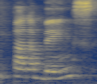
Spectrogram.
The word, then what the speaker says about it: parabéns: Depois aqui, parabéns, essa palavra só existe no plural. Tá? Meus parabéns, os parabéns. Então vamos lá, pessoal. Parabéns, sílaba tônica é o bens, evidentemente.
